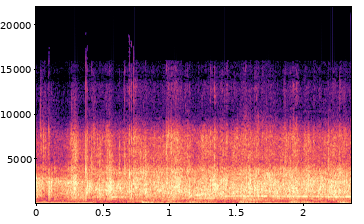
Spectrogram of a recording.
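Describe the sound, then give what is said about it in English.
A crowd cheering and applause sound effect: a dense wash of clapping hands with a cheering roar underneath, sustained at an even, loud level for a couple of seconds with no speech. “Of course I did, and the crowd goes wild.”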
